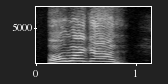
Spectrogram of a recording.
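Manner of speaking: very high, loud shocked shriek, sudden outburst.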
